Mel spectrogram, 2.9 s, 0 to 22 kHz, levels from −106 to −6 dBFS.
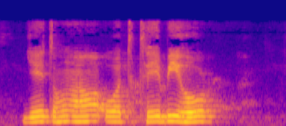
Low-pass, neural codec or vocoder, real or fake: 10.8 kHz; codec, 24 kHz, 0.9 kbps, WavTokenizer, medium speech release version 2; fake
